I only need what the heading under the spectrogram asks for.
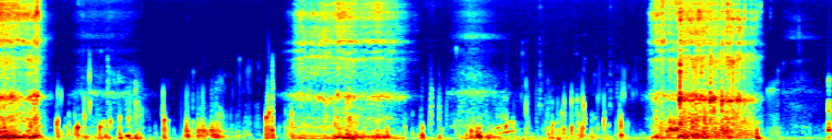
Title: Just a little nap^^ Snoring and stomach sounds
